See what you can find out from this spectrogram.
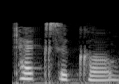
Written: texaco

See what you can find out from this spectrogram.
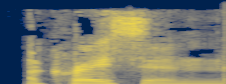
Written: acrasin

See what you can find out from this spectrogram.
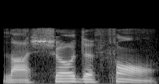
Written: La Chaux-de-Fonds

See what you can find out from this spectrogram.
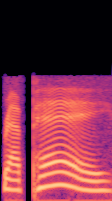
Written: rappee

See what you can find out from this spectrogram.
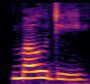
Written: modi

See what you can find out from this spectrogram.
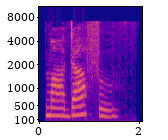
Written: madafu

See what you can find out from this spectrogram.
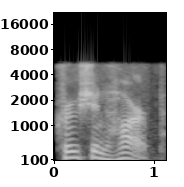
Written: crucian carp

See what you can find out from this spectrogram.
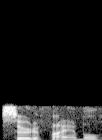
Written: certifiable

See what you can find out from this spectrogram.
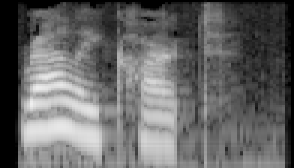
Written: rallicart

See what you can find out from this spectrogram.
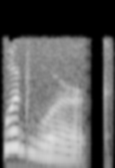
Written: woodwork

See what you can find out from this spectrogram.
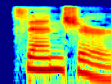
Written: censureless

